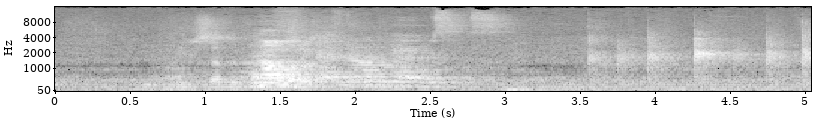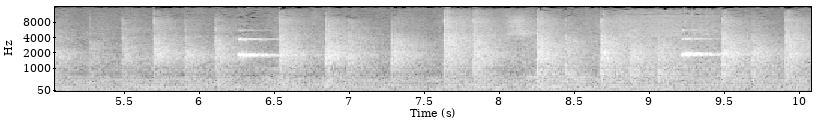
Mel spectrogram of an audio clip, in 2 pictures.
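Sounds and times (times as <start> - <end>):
chalk writing on chalkboard: 3.6 - 10.0
chalk squeak: 6.2 - 6.7, 8.8 - 9.8.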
